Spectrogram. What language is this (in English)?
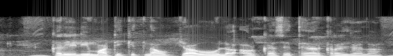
Bhojpuri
